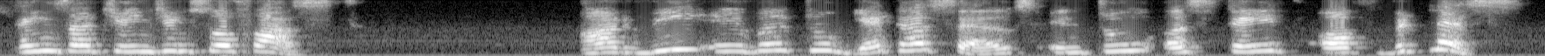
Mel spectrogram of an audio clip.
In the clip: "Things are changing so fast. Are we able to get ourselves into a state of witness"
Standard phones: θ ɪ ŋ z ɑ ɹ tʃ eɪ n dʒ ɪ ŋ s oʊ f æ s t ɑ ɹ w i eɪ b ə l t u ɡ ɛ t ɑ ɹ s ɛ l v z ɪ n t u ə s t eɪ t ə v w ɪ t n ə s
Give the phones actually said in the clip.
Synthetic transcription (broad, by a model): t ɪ ŋ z ɑ ɹ tʃ eɪ n dʒ ɪ ŋ s oʊ f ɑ s t ɑ ɹ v i eɪ b ə l t u ɡ ɛ t ɑ ɹ s ɛ l v z ɪ n t u ə s t eɪ t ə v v ɪ t n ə s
